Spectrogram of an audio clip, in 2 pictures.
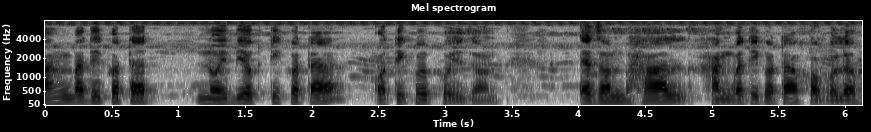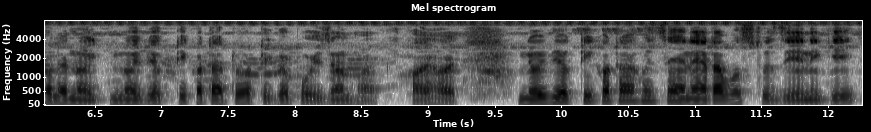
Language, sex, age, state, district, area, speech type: Assamese, male, 30-45, Assam, Jorhat, urban, spontaneous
